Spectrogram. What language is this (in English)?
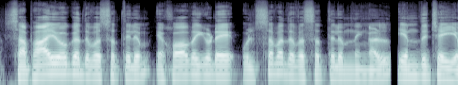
Malayalam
